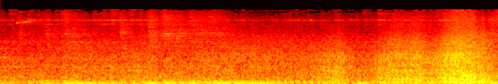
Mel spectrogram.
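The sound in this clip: Engine of an old vehicle with a crash gearbox, shifted down a gear. A steady low engine rumble runs throughout, and a louder rough burst of noise comes near the end.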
